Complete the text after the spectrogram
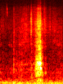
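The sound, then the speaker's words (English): A single crisp crunch as someone bites into a crunchy cheese stick at Gino's in River North, a short bright burst over a low, steady background hum, with no talking. “Cheese sticks. I forgot the exact name of these. You started munching on these before.”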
